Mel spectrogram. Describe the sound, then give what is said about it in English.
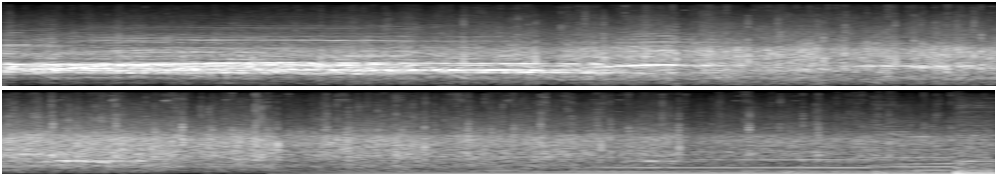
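An audience at a Columbia International University chapel service claps and shouts on a count of three, a dense, sustained burst of applause with scattered whoops, gradually thinning toward the end as a low sustained organ-like tone enters. “Oh, clap your hands, all ye people, and shout unto God with a voice of triumph.”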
